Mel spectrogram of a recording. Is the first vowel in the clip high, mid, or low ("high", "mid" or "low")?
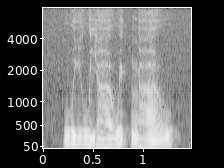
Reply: high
